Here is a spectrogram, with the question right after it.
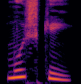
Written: ಮುಷ್ಕ

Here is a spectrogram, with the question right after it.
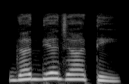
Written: ಗದ್ಯಜಾತಿ

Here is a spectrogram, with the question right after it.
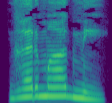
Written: ಘರ್ಮಕಣ

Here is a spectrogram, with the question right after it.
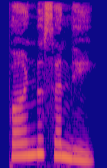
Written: ಪಾಂಡುಸಂಧಿ

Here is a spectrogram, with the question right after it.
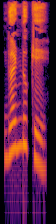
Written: ಗೋಟಡಕೆ

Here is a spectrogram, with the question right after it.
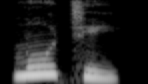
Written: ಮೋಚಿ

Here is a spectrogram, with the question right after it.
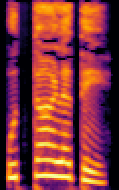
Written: ಉತ್ತಾಳತೆ

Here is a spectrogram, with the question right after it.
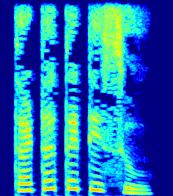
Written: ಧಡಧಡಿಸು

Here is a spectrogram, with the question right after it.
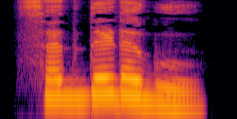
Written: ಸದ್ದಡಗು

